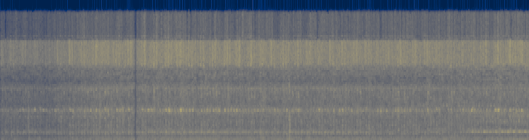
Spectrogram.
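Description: A car engine idles steadily after a smooth start, a constant low rumble with a faint mechanical hum, moderately distant and unchanging, with no one speaking.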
